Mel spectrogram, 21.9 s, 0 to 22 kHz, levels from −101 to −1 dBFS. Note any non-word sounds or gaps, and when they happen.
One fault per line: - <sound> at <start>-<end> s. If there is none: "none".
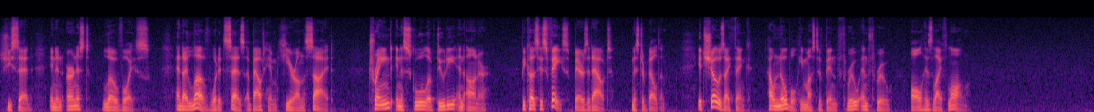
none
